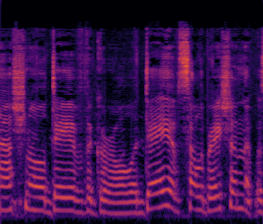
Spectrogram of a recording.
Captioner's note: speaking French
